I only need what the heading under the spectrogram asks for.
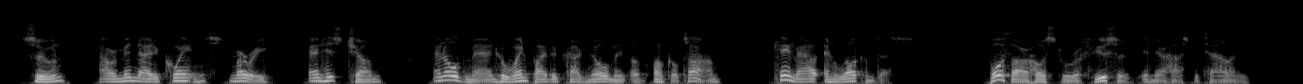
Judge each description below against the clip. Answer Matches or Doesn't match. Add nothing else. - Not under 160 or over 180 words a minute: Doesn't match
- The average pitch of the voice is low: Matches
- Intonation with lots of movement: Matches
